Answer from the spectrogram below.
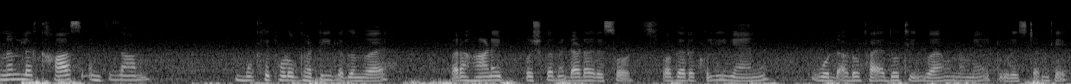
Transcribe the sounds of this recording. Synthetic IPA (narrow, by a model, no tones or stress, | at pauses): ʊn̤ənɪ̆laːxaːsɪ̃nt̪ɪzaːm | ũːkʰet̪ʰoːɽoɡʱɐʈilɐɠə̃nd̪oaːɦepɐɾɦaːɽ̃epʊʃkəmẽɗaːɖʱaɾɪso̰ːɾʈsʋɐɣɛːɾkʰʊliʋijaːɦɪnɪ̆ | ʊɦoɗaːɖʱofaːjd̪ot̪ʰĩːn̆d̪oaːɦeʊnə̆mẽʈṵːɾɪsʈənɪ̆kʰḛː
